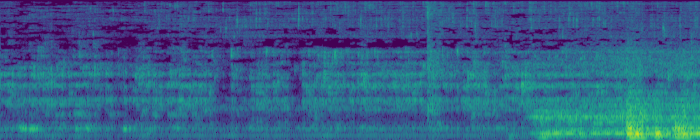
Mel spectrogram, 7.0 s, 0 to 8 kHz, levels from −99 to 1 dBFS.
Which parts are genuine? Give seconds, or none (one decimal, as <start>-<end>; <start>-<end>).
0.0-7.0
